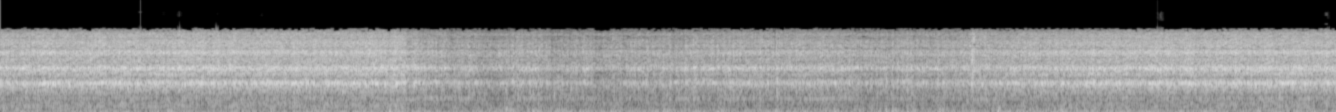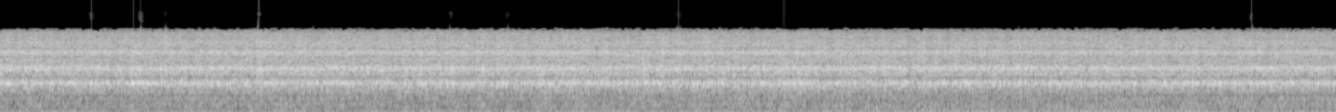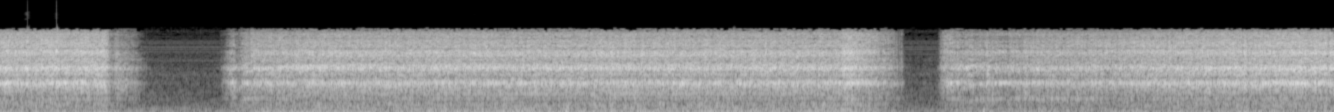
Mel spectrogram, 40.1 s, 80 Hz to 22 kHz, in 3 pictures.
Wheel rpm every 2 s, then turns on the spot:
160, 160, 160, 160, 160, 160, 160, 160, 160, 160, 160, 160, 160, 150, 60, 160, 160, 110, 100, 160.
none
